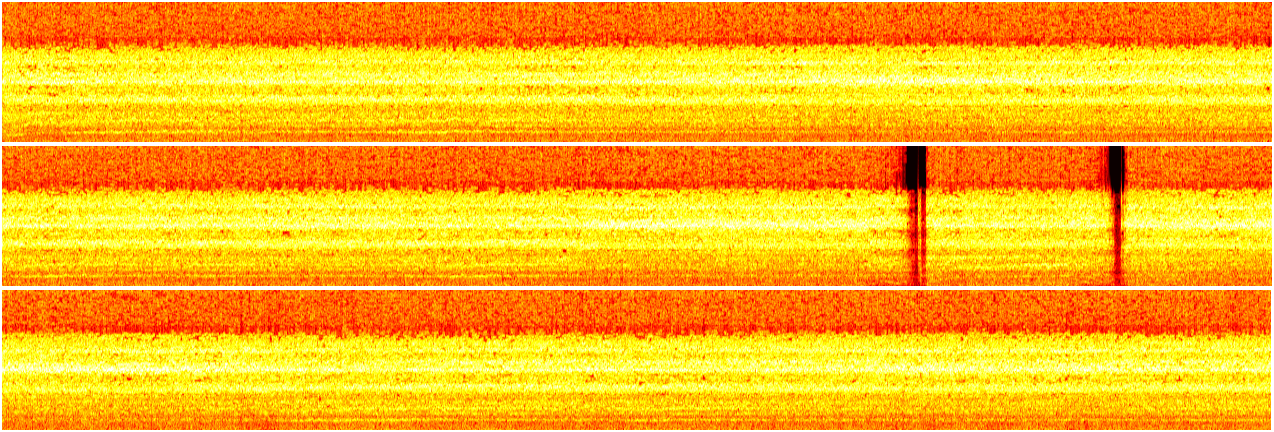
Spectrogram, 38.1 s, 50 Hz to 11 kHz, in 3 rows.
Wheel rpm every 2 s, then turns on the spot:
180, 220, 230, 230, 220, 230, 230, 230, 220, 220, 180, 150, 170, 220, 220, 230, 230, 230, 230.
none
